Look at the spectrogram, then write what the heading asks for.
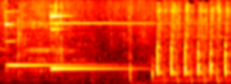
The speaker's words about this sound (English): And the doorbell rings.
